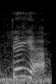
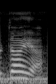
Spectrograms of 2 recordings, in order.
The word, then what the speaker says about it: Daiya: i told you about this brand deya or daiya however you want to pronounce it and they got more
